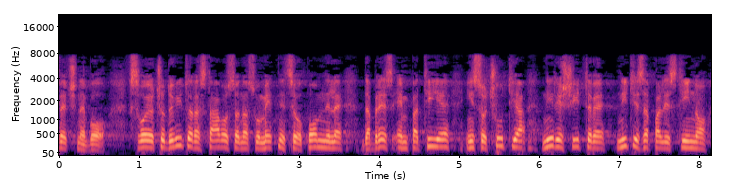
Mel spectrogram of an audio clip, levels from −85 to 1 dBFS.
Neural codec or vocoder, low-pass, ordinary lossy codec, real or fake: none; none; none; real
